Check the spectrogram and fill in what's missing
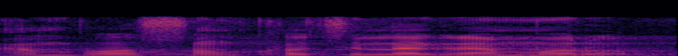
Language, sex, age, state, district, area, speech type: Odia, male, 45-60, Odisha, Jajpur, rural, spontaneous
